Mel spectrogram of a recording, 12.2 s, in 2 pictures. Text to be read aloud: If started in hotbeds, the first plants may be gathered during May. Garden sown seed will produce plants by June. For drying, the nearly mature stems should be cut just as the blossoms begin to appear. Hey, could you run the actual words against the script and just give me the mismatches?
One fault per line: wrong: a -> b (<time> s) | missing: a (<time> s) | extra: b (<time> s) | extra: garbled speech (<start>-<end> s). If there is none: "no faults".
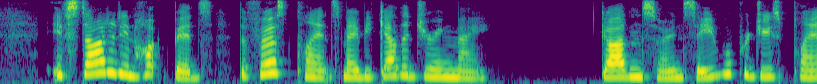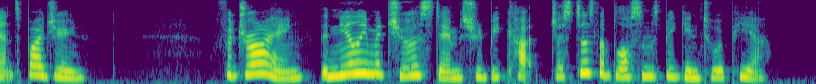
no faults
